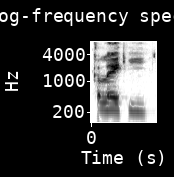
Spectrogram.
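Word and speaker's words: Kelechi: same wwk government Facebook is my real name kalecki it's spelled k-e-l-e-c-h-i so that's my real name but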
